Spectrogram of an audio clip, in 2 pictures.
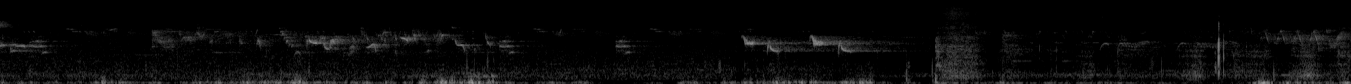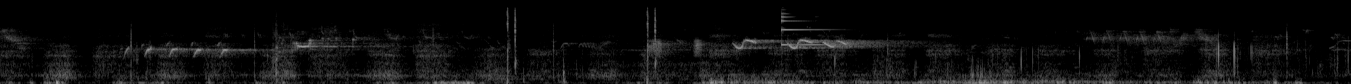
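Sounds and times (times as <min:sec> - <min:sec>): small birds chirping: 0:00.0 - 0:27.0
sharp clicks: 0:18.5 - 0:19.2, 0:20.0 - 0:20.2.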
